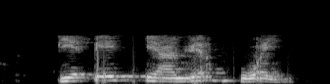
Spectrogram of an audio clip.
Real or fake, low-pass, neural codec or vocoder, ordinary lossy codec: fake; 7.2 kHz; codec, 16 kHz, 16 kbps, FreqCodec, larger model; AAC, 16 kbps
